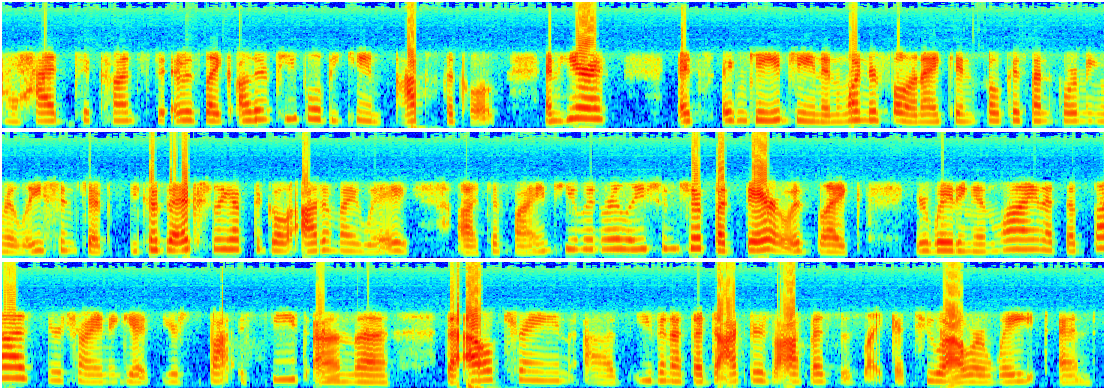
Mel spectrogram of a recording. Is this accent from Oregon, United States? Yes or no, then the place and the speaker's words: no; Chicago, Illinois, United States; I came from Chicago.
